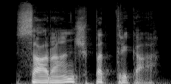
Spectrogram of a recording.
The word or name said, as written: सारांश-पत्रिका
